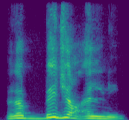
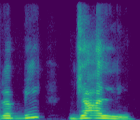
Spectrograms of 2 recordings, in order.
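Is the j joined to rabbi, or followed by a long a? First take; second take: joined; long a. First: The j joins rabbi with no vowel after. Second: The j is separate and followed by long a. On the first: The speaker calls it right. "बा को जीम से ज्वाइन करके बोलना है" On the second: The speaker calls it wrong. "बाज दफा लोग बोलते हैं रब्बी जाअलनी, ये जाअलनी नहीं है"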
